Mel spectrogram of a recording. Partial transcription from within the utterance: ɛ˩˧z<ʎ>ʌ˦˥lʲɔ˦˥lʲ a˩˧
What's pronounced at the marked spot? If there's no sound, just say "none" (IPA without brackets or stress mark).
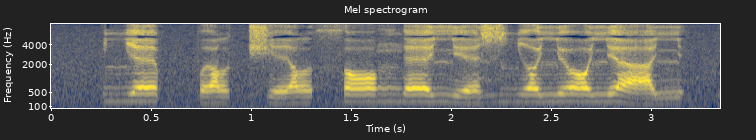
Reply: ʎ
